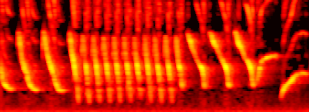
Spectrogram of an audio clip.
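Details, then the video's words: Canary in full song, with sharp rolling trills and chirps, offered as tutor song for young canaries learning to sing: downslurred whistles, then a rapid buzzy trill of repeated notes, then sweeping downward chirps ending on an upslur. "Kenari Gacor Cuit cuit NgeroL TAJAM | untuk Pancingan kenari Paud belajar Bunyi & kenari MACET BUNYI"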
